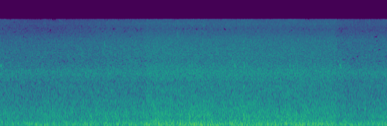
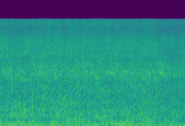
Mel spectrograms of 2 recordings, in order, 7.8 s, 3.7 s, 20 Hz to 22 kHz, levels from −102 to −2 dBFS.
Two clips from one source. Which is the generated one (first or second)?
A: second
